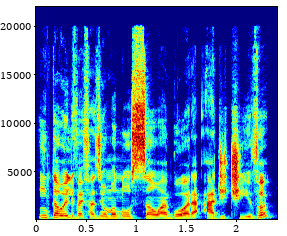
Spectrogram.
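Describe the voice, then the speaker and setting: With a cold giving her medium-pitched voice a slightly nasal quality, a teacher works through a student's essay. She slows to read sections aloud, stressing them with rising emphasis, and then explains her corrections briskly.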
